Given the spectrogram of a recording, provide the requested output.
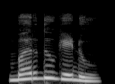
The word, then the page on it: ಬರ್ದುಗೆಡು: bardugeḍ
